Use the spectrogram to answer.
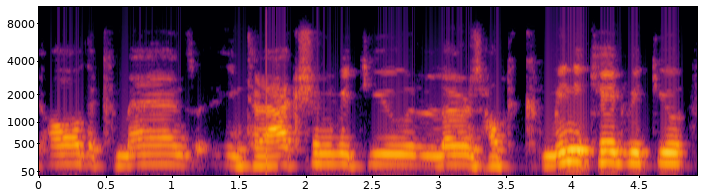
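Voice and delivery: ordinary talk

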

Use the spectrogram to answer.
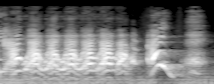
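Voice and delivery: high laughing cries of "ow"; playful mock ouch. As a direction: squeal ow while laughing. Pretend dinosaur bite.

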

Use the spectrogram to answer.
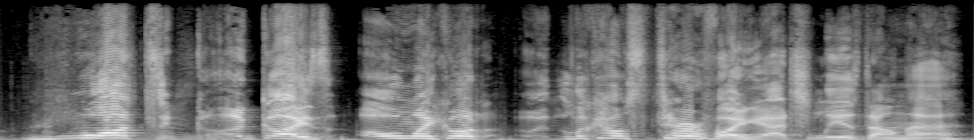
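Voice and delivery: startled gasp, then loud panicked cries; jolted and shouting in fright; jumpy. Real, not acted. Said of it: "I'm really jumpy right now".

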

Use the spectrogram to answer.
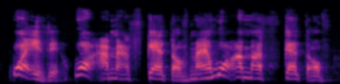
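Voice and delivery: high, insistent demand; squeaky little mouse demanding an answer; indignant challenge. Acted. Little mouse challenging his brother's claim, indignant.

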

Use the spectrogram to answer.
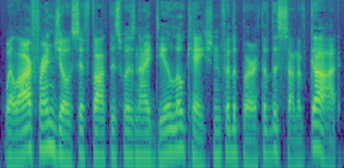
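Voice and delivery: ordinary delivery

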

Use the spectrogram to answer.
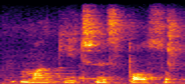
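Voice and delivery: usual speaking voice

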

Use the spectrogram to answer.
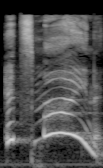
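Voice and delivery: high, stretched-out claim; high-pitched excited shout; excited cry. A narrator's reading. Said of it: "cried Froggy".

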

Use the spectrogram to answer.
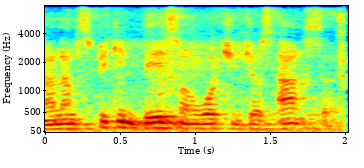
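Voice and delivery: ordinary delivery

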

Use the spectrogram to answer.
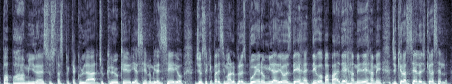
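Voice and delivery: lightly voiced child pleading with dad, eager; child begging dad. Child begging his father to let him do it, mild pleading. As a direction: wheedle and insist like a kid who wants it. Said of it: "como cuando uno le dice al papá".

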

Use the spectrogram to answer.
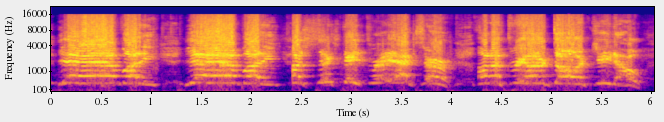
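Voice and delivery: high, stretched-out victory yell; real jackpot elation; triumphant shouting. Real, not acted. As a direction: holler it slowly, savouring the win. Celebrating a huge gambling win.

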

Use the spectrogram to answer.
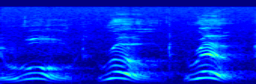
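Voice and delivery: road, road, road, vowel rising; climbing road. Shown as a demonstration. Showing the vowel climbing: road, rising vowel. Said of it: "climbed up in the same way".

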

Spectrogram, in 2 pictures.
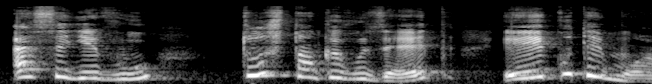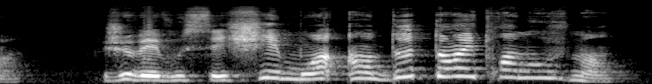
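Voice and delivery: high, firm order to the whole group; strong commanding voice. A narrator's reading. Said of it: "ordonna d'une voix forte".

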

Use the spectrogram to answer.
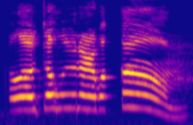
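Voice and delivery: high, bubbly welcoming voice; squeaky-sweet anime girl host; cute anime streamer. Acted. Greeting in persona.

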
